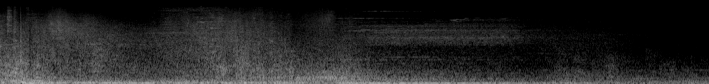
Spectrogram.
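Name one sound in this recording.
Game spell blasts and explosions crash loudly.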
